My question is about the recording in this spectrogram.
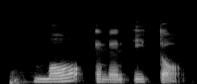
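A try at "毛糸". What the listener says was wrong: It's ke and then ito. You're right, that is mo from mofu. That's ke ito.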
